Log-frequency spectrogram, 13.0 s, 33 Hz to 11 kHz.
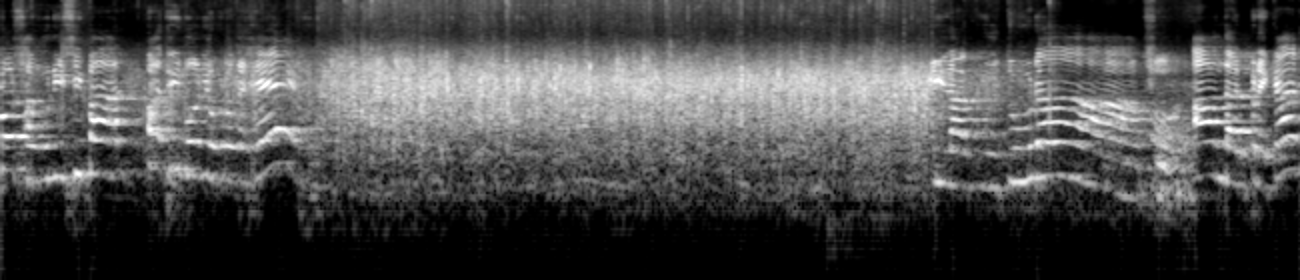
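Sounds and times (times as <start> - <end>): audience applauding: 1.0 - 9.9.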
